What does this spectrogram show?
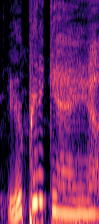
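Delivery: high, slow, stretched presidential voice; Donald Trump. Acted. Host teasing co-host as the president, slow impression. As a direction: drawl it as a politician impression. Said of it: "that was good".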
